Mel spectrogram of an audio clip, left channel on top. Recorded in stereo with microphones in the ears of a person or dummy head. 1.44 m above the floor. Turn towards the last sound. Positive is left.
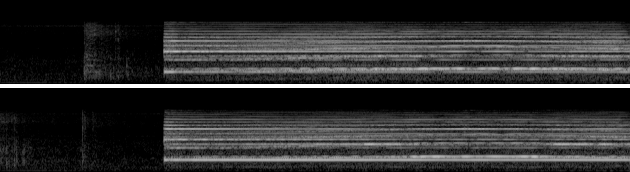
turn(degrees=20)  # may be behind; listen again after turning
